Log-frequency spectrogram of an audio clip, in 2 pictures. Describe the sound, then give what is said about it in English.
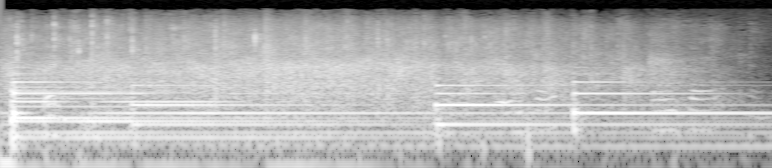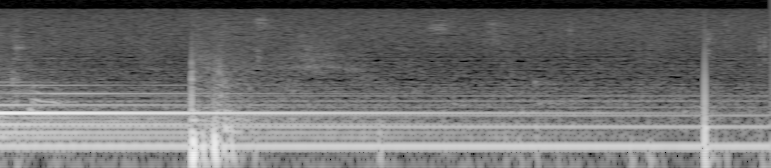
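An audience claps together in a dense, steady wash of applause that thins out and fades after about five seconds, while sustained keyboard chords ring on underneath and continue alone. “Lord a hand clap right now.”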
